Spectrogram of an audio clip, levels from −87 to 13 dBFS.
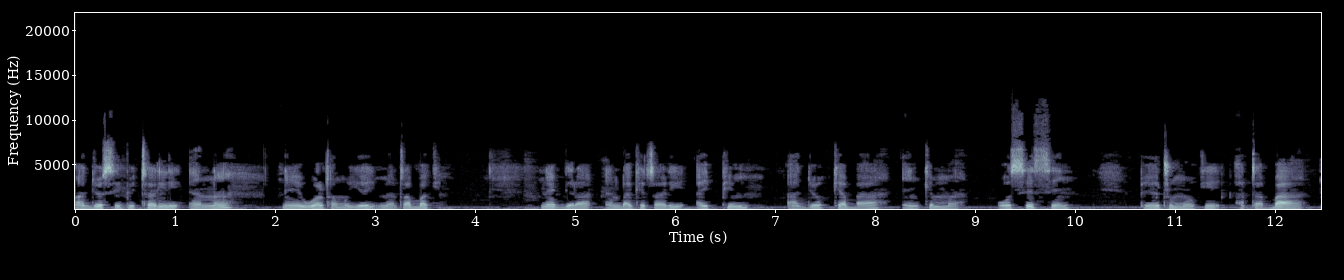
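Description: At 3.63 s and 7.81 s, compressed frames are skipped. Whole frames drop out, so the speech jumps ahead roughly 100 and 70 ms.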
